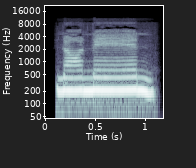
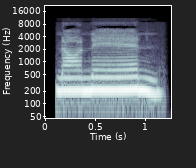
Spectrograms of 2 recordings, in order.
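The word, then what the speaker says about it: ณ เณร: ไร ใช่ แล้ว ค่ะ พยัญชนะ 2 ตัว นี้ อ่าน ออก เสียง น พยัญชนะ ตัว แรก อ่าน ว่า น หนู พยัญชนะ ตัว ที่ 2 อ่าน ว่า น เณร ลอง อ่าน ออก เสียง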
